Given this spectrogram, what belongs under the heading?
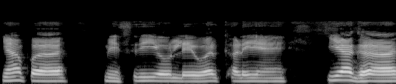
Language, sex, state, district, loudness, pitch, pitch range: Hindi, male, Bihar, Lakhisarai, -17 LUFS, 155 Hz, 150-170 Hz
